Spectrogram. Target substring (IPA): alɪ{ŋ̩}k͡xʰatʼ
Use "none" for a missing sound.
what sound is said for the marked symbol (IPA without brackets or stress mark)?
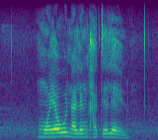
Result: ŋ̩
